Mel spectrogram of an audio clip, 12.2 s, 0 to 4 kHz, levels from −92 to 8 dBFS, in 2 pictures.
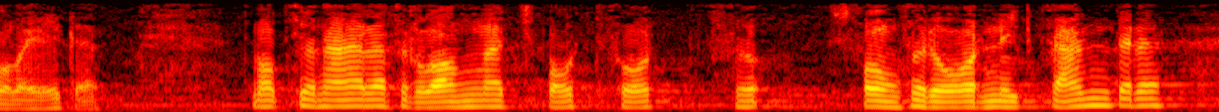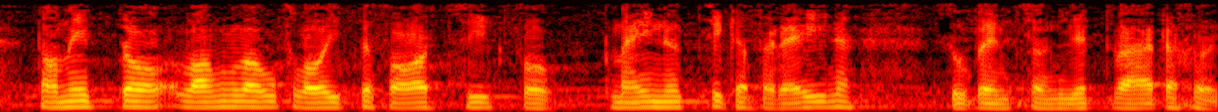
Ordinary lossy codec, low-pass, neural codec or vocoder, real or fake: none; 3.6 kHz; codec, 16 kHz, 16 kbps, FreqCodec, larger model; fake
